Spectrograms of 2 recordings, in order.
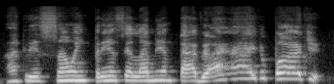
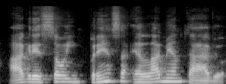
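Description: First: High, thin, meek little voice; thin reedy voice. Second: Said in the usual way. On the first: Retold or imitated. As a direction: shrink into a timid squeak. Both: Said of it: "E aí ele fala fininho".

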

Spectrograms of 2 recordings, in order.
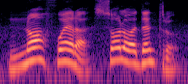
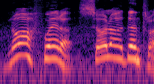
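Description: First: Raised, anxious insisting; nervous pleading. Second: Much higher, desperate repeating; frantic pleading. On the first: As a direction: plead your innocence nervously. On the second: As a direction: insist again in rising panic. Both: Retold or imitated. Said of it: "I said".

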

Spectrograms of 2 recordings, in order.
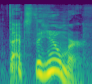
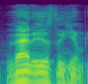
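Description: First: "humor" jumps much higher and louder; emphatic. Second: Said in the usual way. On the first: Real, not acted. Comedian insists on his point with a high, loud "humor". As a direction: stress "that's the humor" up high.

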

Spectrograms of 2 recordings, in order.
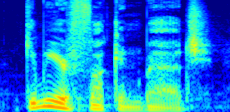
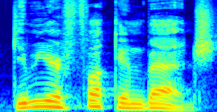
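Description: First: Said in the usual way. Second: Higher and louder, fast and furious; angry shout. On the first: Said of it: "first take before shouting version". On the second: Retold or imitated. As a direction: bark for the badge at full volume. Repeated demand, shouted.

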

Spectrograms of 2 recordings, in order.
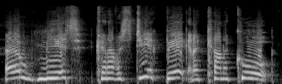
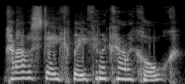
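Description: First: Higher-pitched second go at a Geordie voice; a second Geordie attempt that still misses the mark; Geordie accent. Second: A Geordie attempt that slides into Scouse; a half-hearted Geordie accent that lands somewhere else; failed Geordie accent. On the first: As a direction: try the Geordie accent again, a bit higher. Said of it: "it's terrible". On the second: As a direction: try for Geordie and miss. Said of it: "that's just not Geordie". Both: Shown as a demonstration.

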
